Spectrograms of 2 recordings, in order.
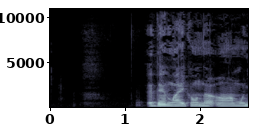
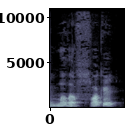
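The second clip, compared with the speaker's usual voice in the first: heated retort; 9 semitones higher than usual. Retold or imitated. His retort to friend.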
